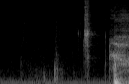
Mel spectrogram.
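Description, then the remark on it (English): A sip of fizzy Diet Pepsi: a few faint mouth clicks, a short wet slurp, then a louder gulping swallow at the end, with no one talking. “Let me take a sip of this cancer Pepsi here.”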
